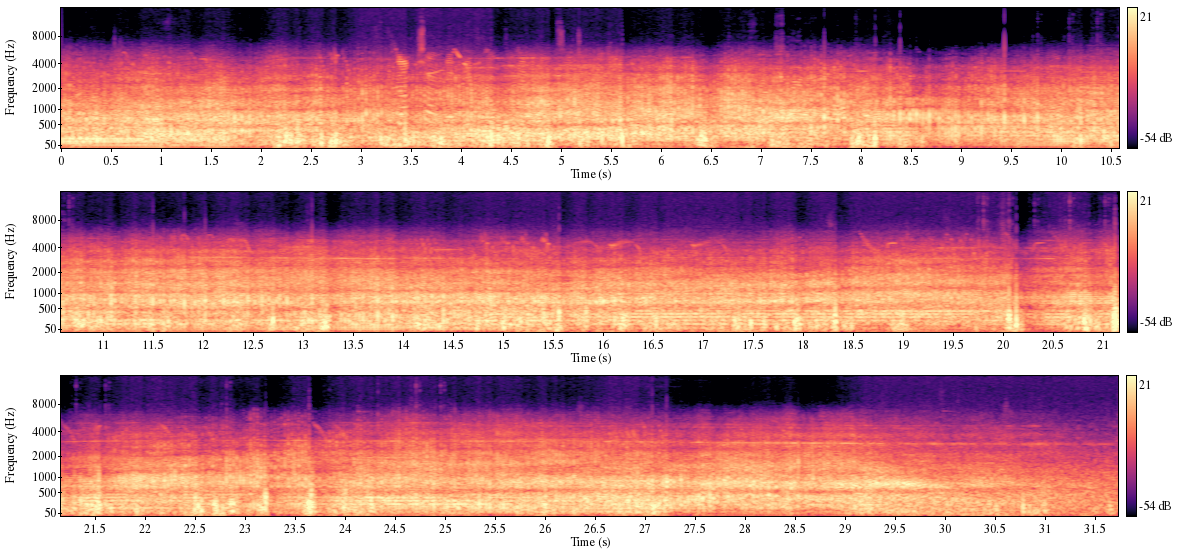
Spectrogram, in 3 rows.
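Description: Bölkow Bo 105 helicopter flying a display pass, its rotor beating rhythmically over the steady turbine noise. A few sharp knocks come about two-thirds of the way through.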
